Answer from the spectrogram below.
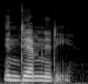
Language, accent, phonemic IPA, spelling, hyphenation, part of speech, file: English, US, /ɪnˈdɛmnɪti/, indemnity, in‧dem‧ni‧ty, noun, En-us-indemnity.ogg
- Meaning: 1. Security from damage, loss, or penalty 2. An obligation or duty upon an individual to incur the losses of another 3. Repayment; compensation for loss or injury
